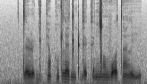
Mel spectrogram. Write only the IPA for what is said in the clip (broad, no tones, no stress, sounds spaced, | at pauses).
t ɛ̰ ɭ ḛ ɡ i k ĩ qʷ ĩ ʈ l ɛ d ɔ̃ ʈ ɡ ɛ̰ k ɛ̰ ŋ͡ǀ ɔ̃ v ɔ̰ t ã l ḭ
